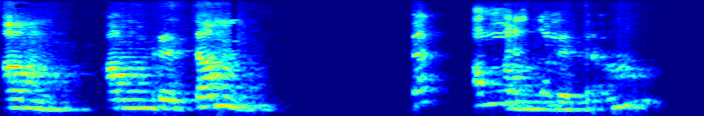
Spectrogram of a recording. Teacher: There is no visarga at the end. There is an anuswara at the end, which means it is amritam.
